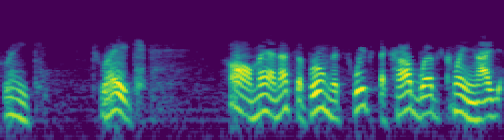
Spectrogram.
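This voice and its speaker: An actor in a 1970s radio drama playing a hapless, earnest drunkard with slangy, stammering, ungrammatical speech. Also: male voice, fairly high pitch, slow, creaky, breathy edge, heavily acted. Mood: excited, stammering. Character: hapless drunkard fall guy, earnest street fellow. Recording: muffled, thin vintage radio recording.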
